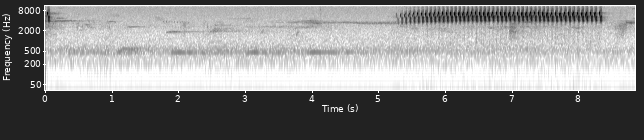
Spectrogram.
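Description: A chipping sparrow sings one long, dry, rapid trill of high chips lasting about three seconds, after a quiet stretch with only a faint low hum.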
